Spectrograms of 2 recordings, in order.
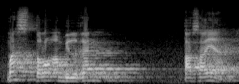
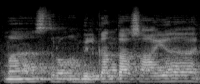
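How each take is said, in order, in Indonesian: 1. Nadanya biasa dan tegas. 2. Nadanya lembut dan manis. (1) "Biasa saja. Kalau enggak, ya dengan kata-kata yang tegas" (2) "dengan nada-nada yang dilembut-lembut. Enggak boleh"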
